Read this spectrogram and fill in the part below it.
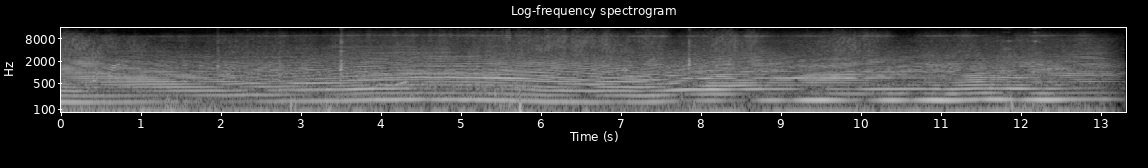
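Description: A radio-controlled model airplane drones steadily overhead with a sustained propeller whine, its pitch rising and falling as it passes and circles, carrying on evenly for the whole stretch with no talk.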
